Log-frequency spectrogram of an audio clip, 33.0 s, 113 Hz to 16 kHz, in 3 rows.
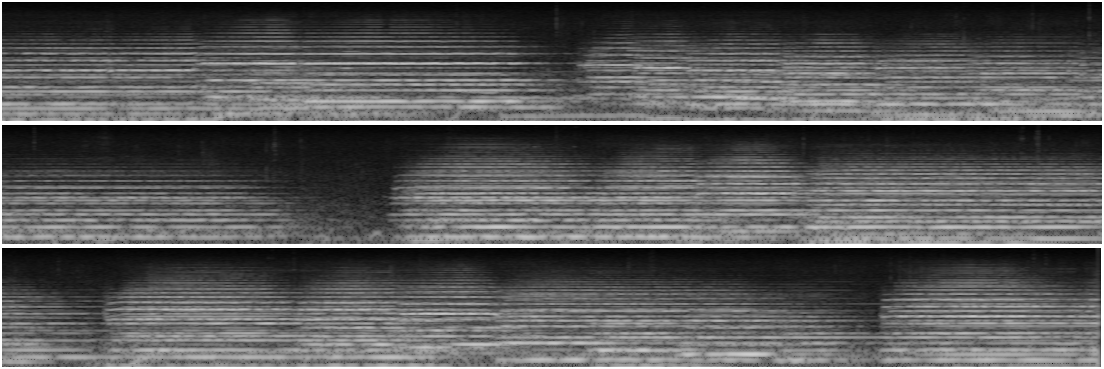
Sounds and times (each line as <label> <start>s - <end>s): Blaskapelle Weihnachtslieder spielte 0.0s - 32.9s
